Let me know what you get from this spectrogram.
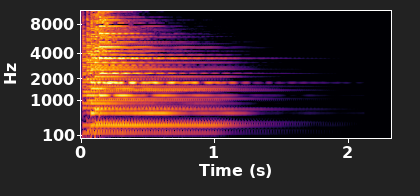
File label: D Minor Double Flat 5th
